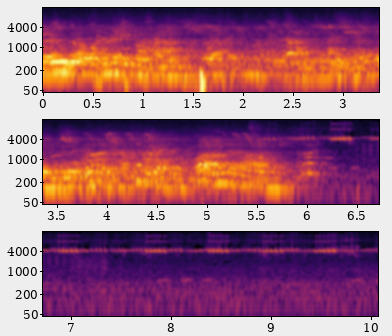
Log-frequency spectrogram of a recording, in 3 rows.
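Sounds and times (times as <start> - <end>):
cricket chirping: 5.6 - 10.0.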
